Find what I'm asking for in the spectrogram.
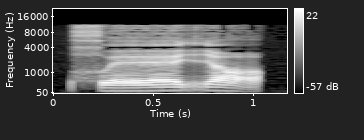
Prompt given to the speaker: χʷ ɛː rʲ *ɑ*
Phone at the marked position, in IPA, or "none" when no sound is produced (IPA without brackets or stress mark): ɑ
